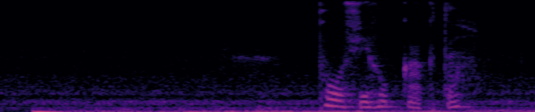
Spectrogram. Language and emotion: Russian, neutral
